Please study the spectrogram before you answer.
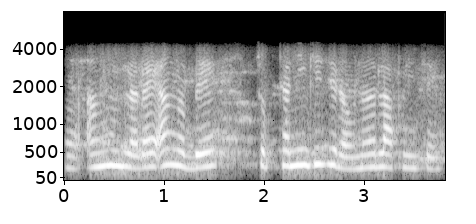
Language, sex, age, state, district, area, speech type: Bodo, female, 18-30, Assam, Chirang, urban, conversation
